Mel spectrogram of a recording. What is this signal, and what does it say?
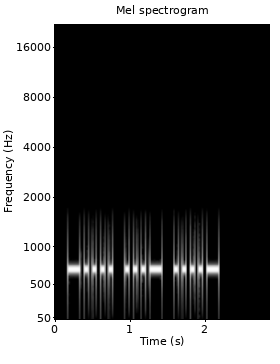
Morse code, heard as a keyed tone, about 22 wpm, 700 Hz. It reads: 6V4
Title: All Cut Numbers - 3-Digit 22wpm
